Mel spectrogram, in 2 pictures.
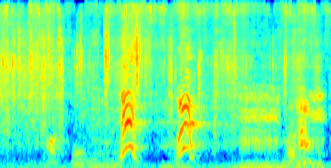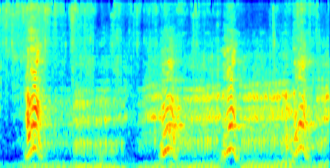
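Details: Pit bulls and a Malinois playing tug of war with a squeaky toy in a yard: low rumbling growls and snarls under sharp squeaks from the toy, repeated irregularly every second or so.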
